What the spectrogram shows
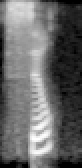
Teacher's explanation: again you won't hear the final K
